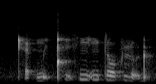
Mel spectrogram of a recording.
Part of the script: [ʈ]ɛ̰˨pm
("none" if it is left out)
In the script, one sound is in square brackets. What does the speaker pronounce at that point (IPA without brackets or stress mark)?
ʈʰ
